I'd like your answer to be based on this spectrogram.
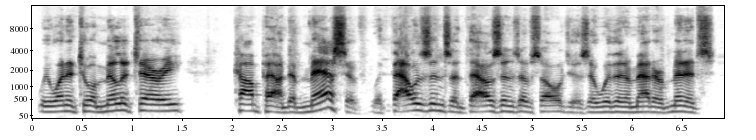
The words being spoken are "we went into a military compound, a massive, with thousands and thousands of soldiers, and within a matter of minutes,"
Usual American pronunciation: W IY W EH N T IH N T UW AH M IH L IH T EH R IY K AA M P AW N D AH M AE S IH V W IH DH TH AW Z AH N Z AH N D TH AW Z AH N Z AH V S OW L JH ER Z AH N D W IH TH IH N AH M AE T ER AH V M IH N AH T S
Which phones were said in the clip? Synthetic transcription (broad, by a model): W IY W EH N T IH N T UW AH M IH L IH T EH R IY K AA M P AW N D AH M AE S IH V W IH DH TH AW Z AH N Z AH N TH AW Z AH N Z AH V S OW L JH ER Z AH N W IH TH IH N AH M AE T ER AH V M IH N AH T S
